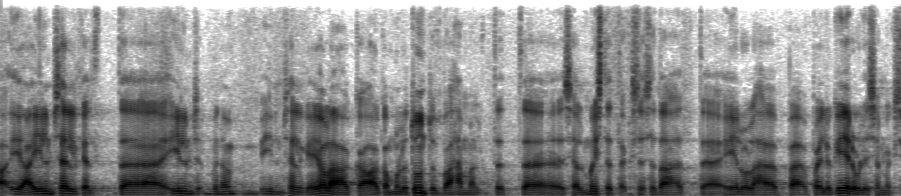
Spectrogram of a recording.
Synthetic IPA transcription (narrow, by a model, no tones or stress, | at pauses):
jɑilmse̞lɡ̥e̞lt̪ilmnoilmse̞lɡ̥eejo̞le̞ɑɡ̥ɑːɡ̥ɑmulːet̪und̪̥ub̥væɦe̞mɑlt̪ːˑe̞t̪ːseɑlmɤjst̪et̪ːˑɑkse̞se̞d̪̥ɑe̞t̪ːˑe̞̰lulæɦeb̥pɑlʲjuke̞ːɾulise̞mɑks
